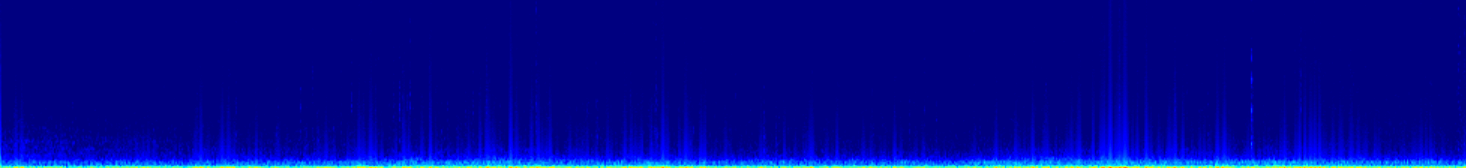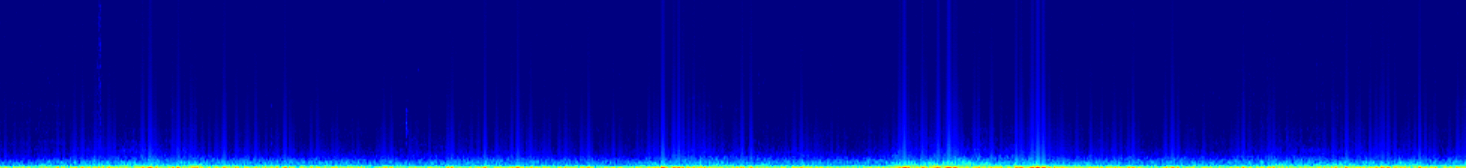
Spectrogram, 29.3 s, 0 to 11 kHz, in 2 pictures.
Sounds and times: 0.0s wind buffeting the vehicle 29.3s
0.2s rain on windscreen 19.0s

